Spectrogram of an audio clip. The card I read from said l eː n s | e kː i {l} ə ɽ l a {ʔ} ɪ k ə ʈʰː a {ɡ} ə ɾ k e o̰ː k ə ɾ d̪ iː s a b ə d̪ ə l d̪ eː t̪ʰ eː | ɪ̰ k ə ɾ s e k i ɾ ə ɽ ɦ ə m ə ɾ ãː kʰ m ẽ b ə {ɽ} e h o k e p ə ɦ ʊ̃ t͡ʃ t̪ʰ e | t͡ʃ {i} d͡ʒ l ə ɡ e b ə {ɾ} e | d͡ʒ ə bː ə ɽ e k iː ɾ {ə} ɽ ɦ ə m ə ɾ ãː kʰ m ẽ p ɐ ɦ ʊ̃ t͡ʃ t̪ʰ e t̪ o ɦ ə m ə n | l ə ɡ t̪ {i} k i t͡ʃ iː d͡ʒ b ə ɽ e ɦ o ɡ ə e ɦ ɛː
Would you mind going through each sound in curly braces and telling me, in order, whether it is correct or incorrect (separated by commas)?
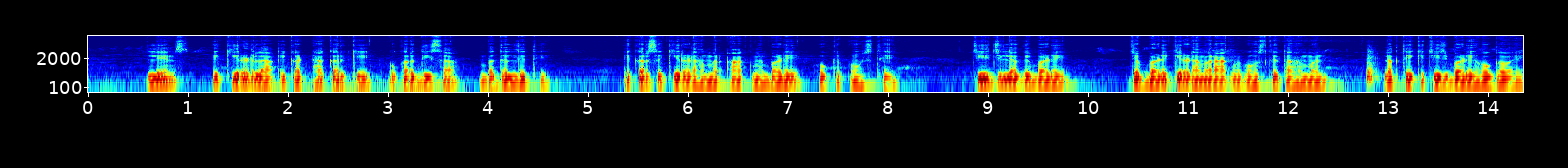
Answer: incorrect, correct, incorrect, correct, incorrect, incorrect, correct, incorrect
